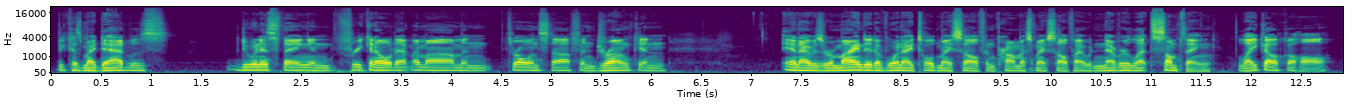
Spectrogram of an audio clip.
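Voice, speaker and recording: A man's voice: mid-range voice, level tone, moderate pace. A man talking through a personal story on a podcast in a loose, rambling way, throwing in frequent "you know"s and "right?"s. His voice sits in an everyday middle register. It is recorded close and dry, with no room echo. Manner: candid, rambling retelling with many "you know" asides. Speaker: podcast co-host telling his faith story. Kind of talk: casual storytelling conversation.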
